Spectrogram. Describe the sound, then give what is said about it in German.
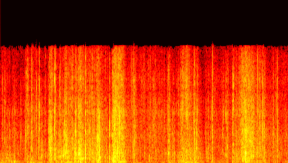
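Gift wrapping paper crinkles and rustles continuously as a present holding a black short-sleeved shirt is unwrapped close to a microphone, with dense, irregular crackling bursts that swell and fade over a few seconds. No one speaks. “das ging sie hier nah am Mikrofon, damit man das schön Knispeln und Kruspern hört.”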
